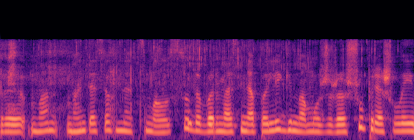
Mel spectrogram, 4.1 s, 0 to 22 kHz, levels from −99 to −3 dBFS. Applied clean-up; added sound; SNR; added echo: none; Hiss; 19 dB; none.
